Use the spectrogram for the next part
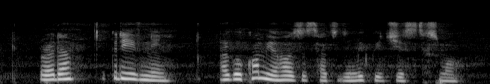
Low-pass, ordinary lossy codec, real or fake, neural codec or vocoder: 7.2 kHz; MP3, 64 kbps; real; none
